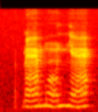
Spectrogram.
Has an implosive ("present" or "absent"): present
